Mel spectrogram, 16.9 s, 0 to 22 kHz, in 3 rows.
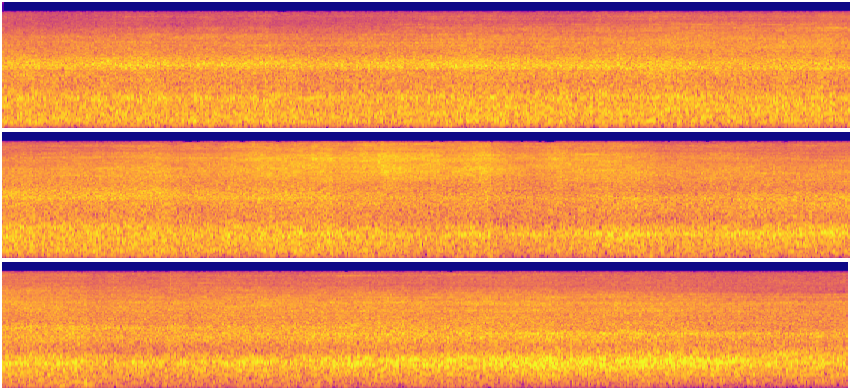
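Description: E6 series Komachi Shinkansen train pulling out along a station platform: a steady rush of rolling and running noise as the cars slide past, a little louder near the end.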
